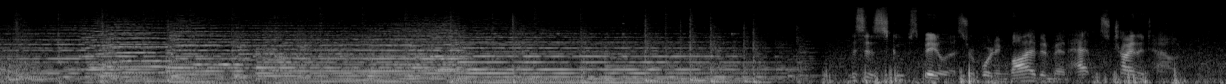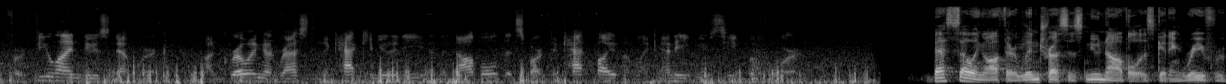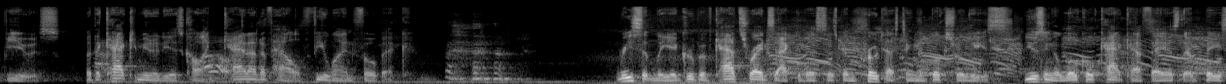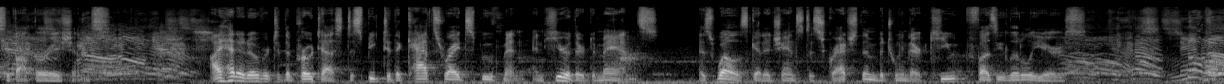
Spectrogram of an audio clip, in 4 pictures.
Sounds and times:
Speech: 8.5 - 11.8, 12.4 - 20.3, 21.6 - 28.7, 30.7 - 49.0.

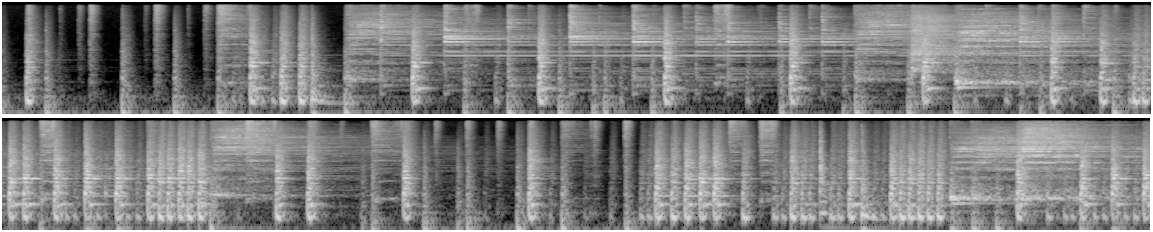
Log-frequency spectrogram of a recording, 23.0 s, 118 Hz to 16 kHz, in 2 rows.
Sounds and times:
Snare drum: 0.0 - 22.9.

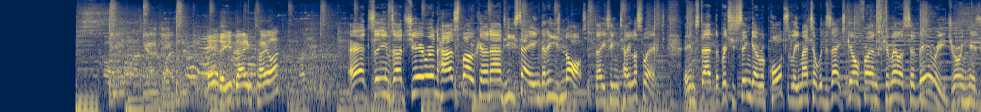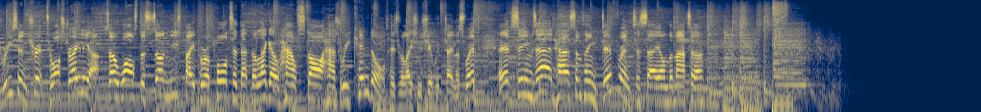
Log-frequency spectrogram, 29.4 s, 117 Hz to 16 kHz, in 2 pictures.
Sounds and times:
Music: 1.2 - 27.7
Speech: 1.6 - 25.3.

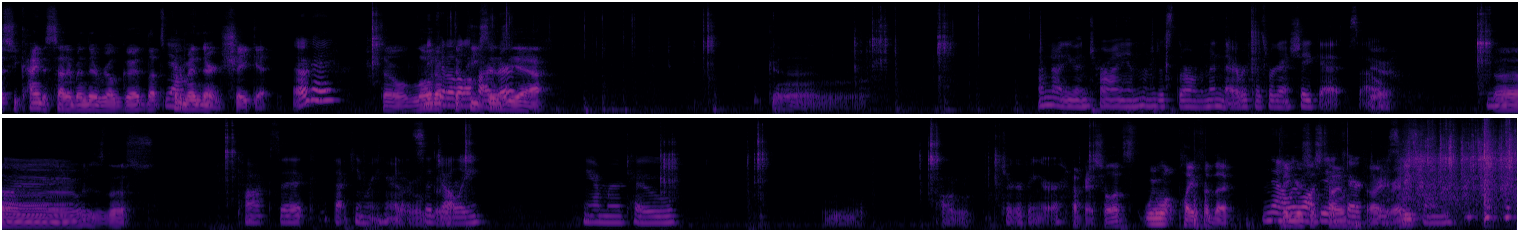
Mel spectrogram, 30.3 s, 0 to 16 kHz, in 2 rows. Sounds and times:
Inside, small room: 0.0 - 30.3
Speech: 1.6 - 2.4, 3.9 - 5.4, 13.6 - 14.0, 14.9 - 16.6.

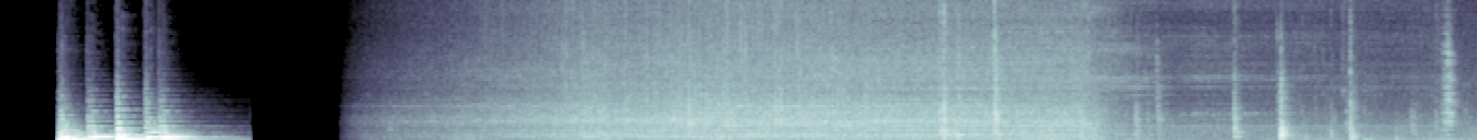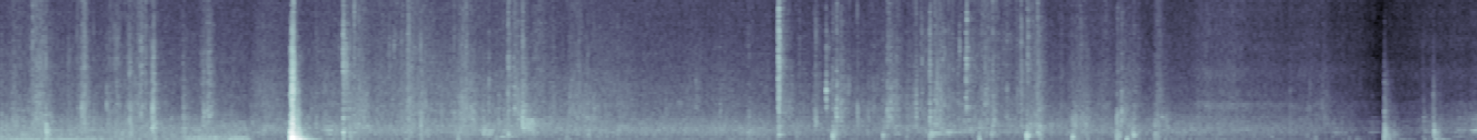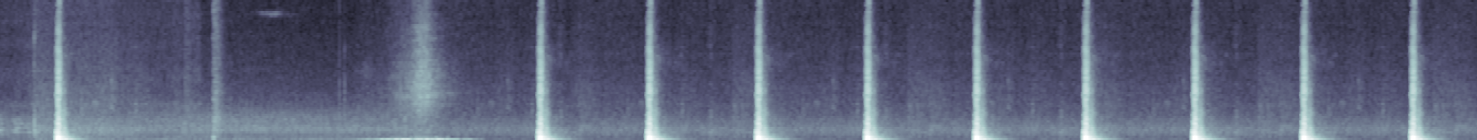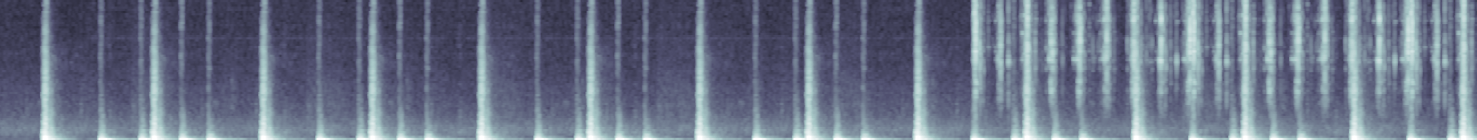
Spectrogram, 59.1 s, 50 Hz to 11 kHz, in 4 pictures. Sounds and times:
Music: 0.6 - 2.5.

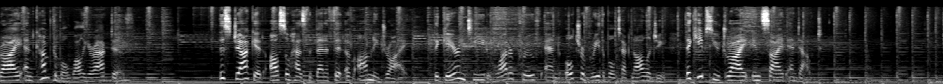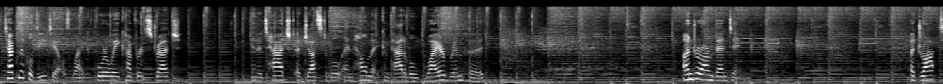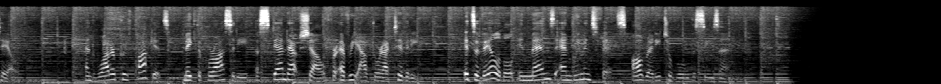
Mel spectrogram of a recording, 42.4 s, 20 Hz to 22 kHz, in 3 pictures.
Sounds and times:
Speech: 0.0 - 1.9, 3.3 - 12.3, 14.2 - 16.8, 17.9 - 21.4, 24.4 - 25.4, 27.8 - 28.6, 29.6 - 34.6, 35.2 - 39.4
Music: 0.0 - 40.7.

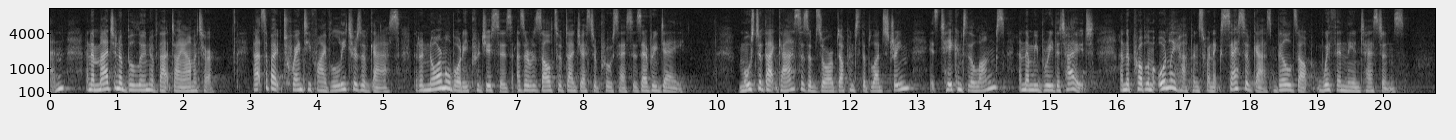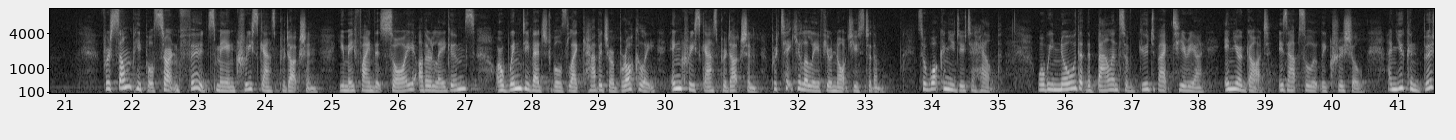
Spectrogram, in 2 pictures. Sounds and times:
Speech: 0.0 - 9.6, 10.4 - 20.4, 21.6 - 41.5.

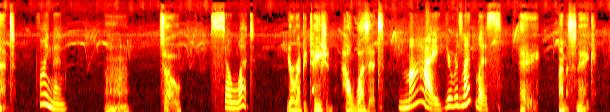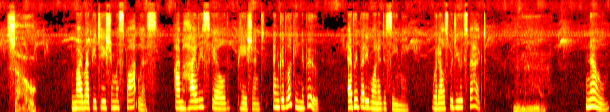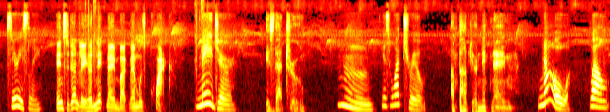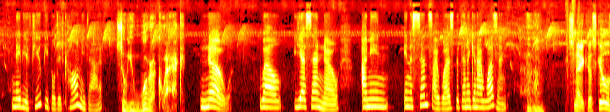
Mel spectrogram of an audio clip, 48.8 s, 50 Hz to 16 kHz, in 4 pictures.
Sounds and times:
Speech: 0.0 - 1.4, 2.1 - 2.6, 3.2 - 3.6, 4.2 - 5.1, 5.8 - 13.0, 13.7 - 18.6, 19.2 - 21.9, 22.5 - 23.2, 24.0 - 29.1, 29.8 - 30.5, 31.2 - 41.2, 41.8 - 48.8.

